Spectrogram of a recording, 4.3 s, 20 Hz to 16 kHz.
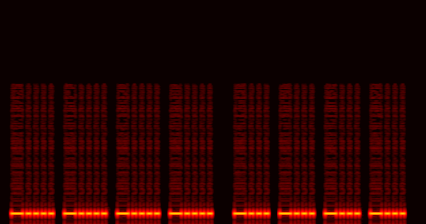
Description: Morse code, heard as a keyed tone, about 32 wpm, 800 Hz. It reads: 6666 BBBB
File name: Groups@30 / Groups@30 mp3s / VB46@30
